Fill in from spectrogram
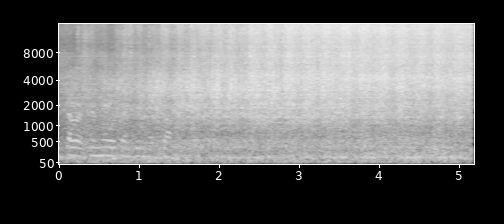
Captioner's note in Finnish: Pesun ääniä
